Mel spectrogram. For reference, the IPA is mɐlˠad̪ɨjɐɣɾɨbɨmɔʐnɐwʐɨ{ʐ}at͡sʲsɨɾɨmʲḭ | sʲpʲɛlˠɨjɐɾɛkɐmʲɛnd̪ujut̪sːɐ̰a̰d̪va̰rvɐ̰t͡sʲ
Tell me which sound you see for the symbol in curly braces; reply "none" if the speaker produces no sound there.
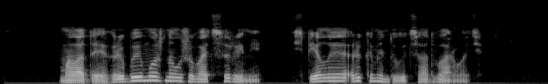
v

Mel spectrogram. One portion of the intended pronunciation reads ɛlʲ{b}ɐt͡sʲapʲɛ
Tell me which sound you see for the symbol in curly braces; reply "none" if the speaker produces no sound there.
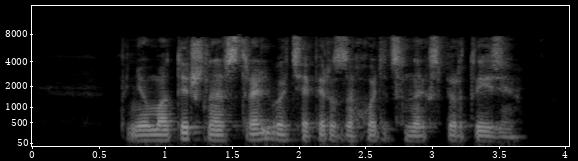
b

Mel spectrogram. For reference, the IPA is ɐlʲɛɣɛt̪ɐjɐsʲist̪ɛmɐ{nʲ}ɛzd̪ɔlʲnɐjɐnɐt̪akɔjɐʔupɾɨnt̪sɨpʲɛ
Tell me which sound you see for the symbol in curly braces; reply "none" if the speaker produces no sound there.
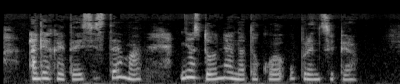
nʲ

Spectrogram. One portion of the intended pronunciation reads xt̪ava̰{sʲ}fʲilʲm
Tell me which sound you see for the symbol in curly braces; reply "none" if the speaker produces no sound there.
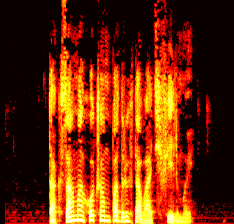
t͡sʲ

